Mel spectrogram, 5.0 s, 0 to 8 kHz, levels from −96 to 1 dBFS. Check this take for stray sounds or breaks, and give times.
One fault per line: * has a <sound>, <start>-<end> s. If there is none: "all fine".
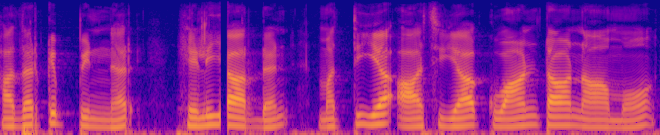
* has a dropout, 1.6-1.7 s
